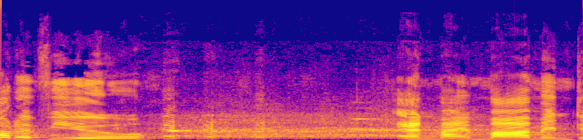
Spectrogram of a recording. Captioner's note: audience laughs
